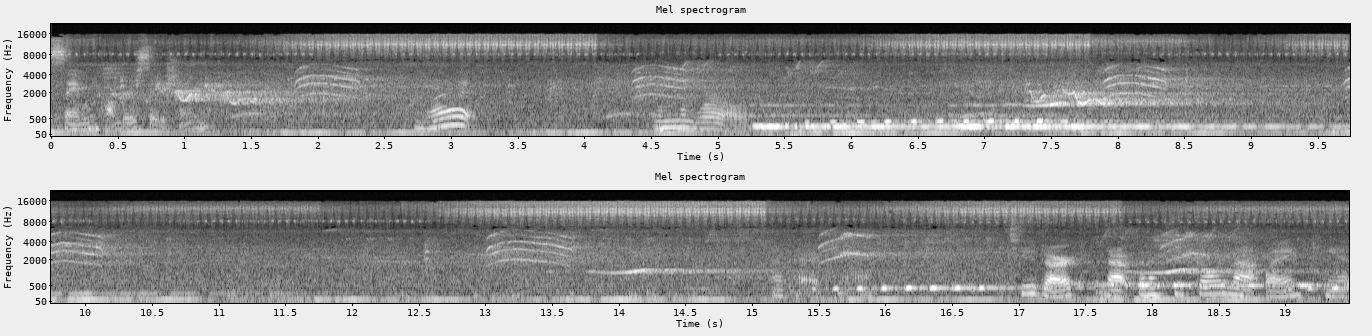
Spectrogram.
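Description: Soft electronic game music plays with bright chiming notes.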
